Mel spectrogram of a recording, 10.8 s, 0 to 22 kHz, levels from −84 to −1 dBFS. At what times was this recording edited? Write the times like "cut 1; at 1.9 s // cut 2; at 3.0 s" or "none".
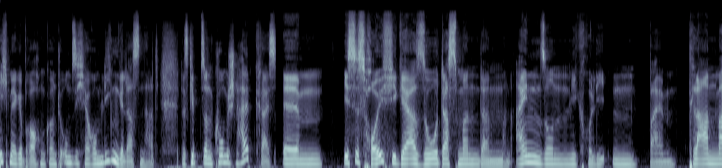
cut 1; at 4.1 s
